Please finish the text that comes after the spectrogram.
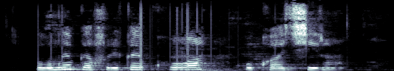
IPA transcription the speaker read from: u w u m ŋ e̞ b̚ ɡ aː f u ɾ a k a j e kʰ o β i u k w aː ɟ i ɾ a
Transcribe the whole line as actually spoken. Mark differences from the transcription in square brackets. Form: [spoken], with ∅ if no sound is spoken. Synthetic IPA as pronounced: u [β] u m ŋ e̞ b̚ ɡ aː f u ɾ [i] k a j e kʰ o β [a] u k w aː [c] i ɾ a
